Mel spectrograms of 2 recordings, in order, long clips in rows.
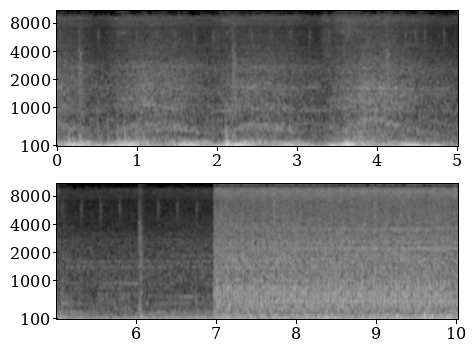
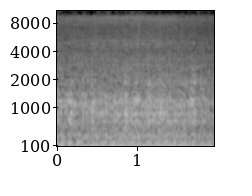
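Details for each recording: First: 2012 Toyota Tundra V8 after new water pump, thermostat and valve cover gaskets, during coolant bleeding and warming to operating temperature: light throttle blips, then a quiet, smooth normal idle. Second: 2012 Toyota Tundra V8 idles with a busy, uneven rattle and knock under its steady low rumble, from a worn water pump bearing; water pump, thermostat and valve cover gasket replaced afterwards.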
